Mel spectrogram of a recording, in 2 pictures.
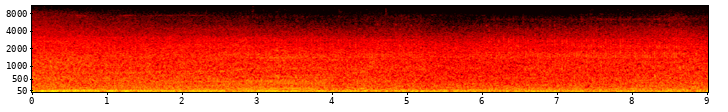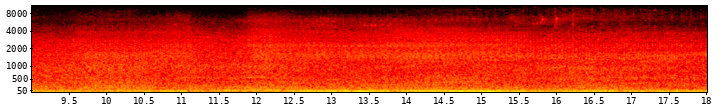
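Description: City traffic rumbles in the distance.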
